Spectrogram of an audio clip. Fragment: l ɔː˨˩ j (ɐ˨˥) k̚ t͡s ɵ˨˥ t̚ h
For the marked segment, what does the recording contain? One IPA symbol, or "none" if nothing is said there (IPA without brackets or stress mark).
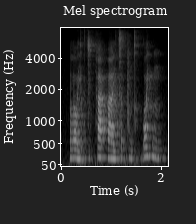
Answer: ɐ˨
